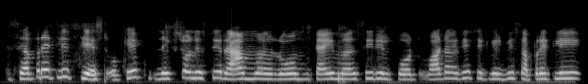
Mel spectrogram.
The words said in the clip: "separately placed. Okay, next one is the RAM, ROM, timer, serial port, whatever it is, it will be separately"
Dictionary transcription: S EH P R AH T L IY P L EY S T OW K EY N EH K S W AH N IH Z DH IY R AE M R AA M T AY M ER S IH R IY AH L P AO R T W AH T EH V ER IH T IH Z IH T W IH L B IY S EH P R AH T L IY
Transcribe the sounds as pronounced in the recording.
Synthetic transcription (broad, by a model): S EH P R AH T L IY P L EY S T OW K EY N EH K S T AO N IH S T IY R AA M R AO M T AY M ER S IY R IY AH L P AO R T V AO T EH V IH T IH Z IH T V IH L B IY S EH P R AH T L IY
